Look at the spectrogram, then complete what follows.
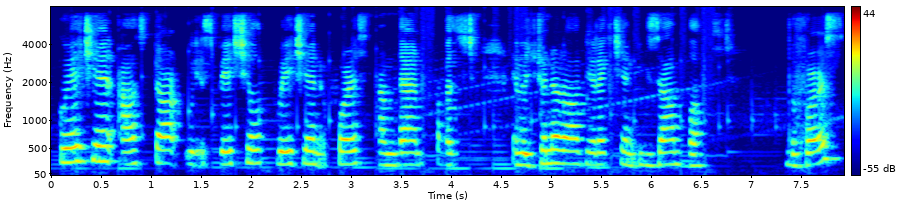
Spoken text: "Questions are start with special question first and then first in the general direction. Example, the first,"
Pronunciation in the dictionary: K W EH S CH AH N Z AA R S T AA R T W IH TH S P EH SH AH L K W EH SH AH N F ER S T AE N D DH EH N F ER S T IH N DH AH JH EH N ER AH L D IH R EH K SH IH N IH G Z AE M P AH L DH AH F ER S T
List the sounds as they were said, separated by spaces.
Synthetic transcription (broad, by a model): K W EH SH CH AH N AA L S T AA R T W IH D S P EH SH AH L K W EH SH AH N F ER S T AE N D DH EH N F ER S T IH N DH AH JH EH N ER AH L D IH R EH K SH IH N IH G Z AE M P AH L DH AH F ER S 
